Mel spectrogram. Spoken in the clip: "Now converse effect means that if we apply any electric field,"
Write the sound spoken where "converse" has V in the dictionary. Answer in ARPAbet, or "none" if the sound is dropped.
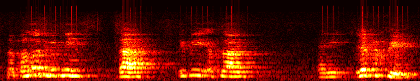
none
